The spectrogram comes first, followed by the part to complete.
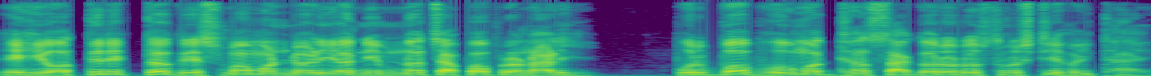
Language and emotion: Odia, neutral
